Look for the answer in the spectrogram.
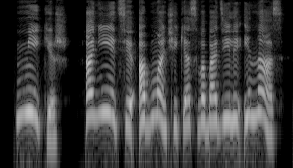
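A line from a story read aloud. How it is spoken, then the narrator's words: Emboldened shouting princesses. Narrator (Russian): закричали две другие принцессы, которым присутствие Микиша придало смелости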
